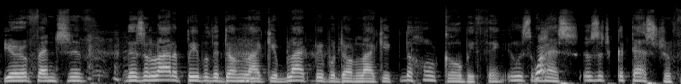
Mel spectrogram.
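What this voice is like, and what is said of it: Imitates another person's voice. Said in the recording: “This is more of a Donald Trump right here. ... You're nailing it ... that's what it would be like if I did Trump ... I say it's a good Trump impression.”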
